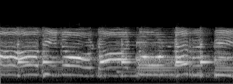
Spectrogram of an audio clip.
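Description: A boy singing an ornamented Indian song melody with bending, wavering pitch over instrumental accompaniment, heard through a computer's small speakers: thin, with no bass.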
